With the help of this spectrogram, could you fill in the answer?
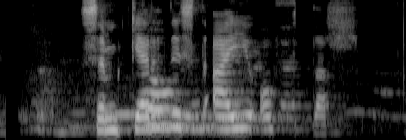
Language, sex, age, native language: Icelandic, female, 10, Icelandic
